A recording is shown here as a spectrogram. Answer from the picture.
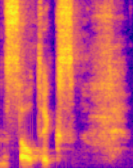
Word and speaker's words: Celtic: They're the Boston Celtics, but the actual proper pronunciation is Celtic.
